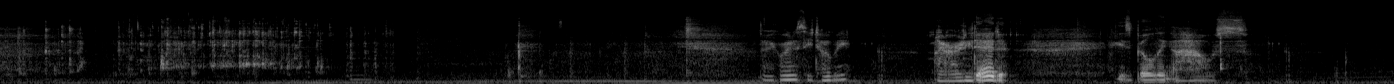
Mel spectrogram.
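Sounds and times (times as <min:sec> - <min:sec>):
liquid pouring into a glass: 0:00.0 - 0:03.9
ice cubes clinking in a glass: 0:00.3 - 0:03.8
speech: 0:07.7 - 0:08.6, 0:09.4 - 0:10.2, 0:11.2 - 0:12.5.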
